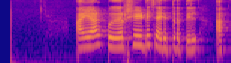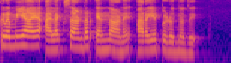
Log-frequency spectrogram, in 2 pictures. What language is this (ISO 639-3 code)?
mal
